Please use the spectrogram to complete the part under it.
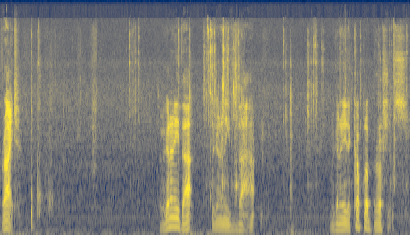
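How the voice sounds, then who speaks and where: A man's voice: on the low side, expressive, measured pace, long pauses, fairly bright tone, a little hiss or hum. A man from England chatting casually on a live stream while painting miniatures, laughing and swearing now and then.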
